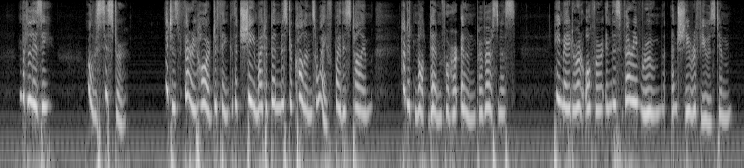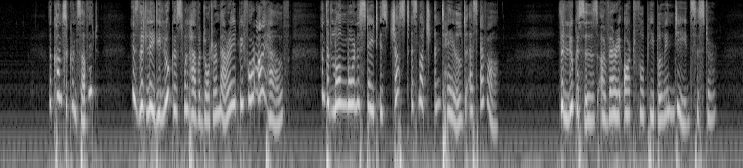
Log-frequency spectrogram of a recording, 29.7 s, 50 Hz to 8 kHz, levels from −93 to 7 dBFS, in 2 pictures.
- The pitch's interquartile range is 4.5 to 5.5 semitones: Yes, average, 5.1 semitones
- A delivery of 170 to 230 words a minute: No, average, 155 wpm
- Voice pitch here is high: Yes, very high, 285 Hz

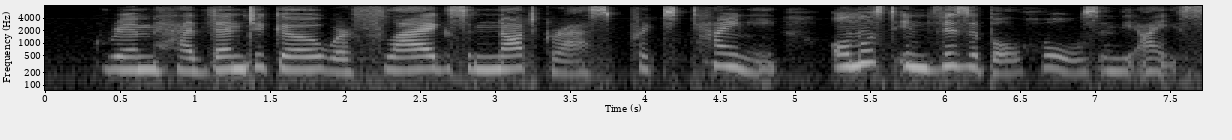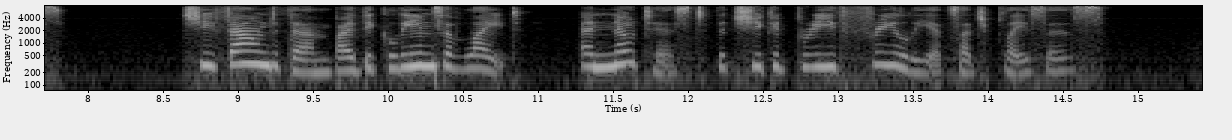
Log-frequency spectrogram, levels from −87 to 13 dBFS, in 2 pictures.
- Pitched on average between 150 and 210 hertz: No, very high, 250 Hz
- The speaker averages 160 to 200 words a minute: No, slow, 135 wpm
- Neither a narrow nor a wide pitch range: Yes, average, 3.6 semitones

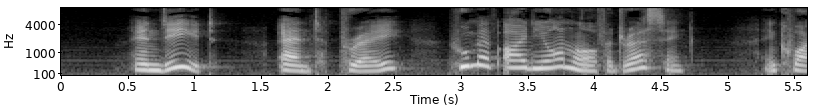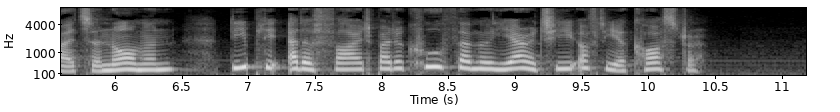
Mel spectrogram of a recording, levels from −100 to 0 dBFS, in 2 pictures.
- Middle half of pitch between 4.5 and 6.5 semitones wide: Yes, average, 5.2 semitones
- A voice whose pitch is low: No, high, 240 Hz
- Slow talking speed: Yes, slow, 120 wpm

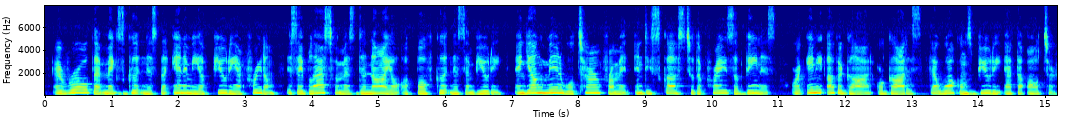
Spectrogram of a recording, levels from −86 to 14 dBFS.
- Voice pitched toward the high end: Yes, high, 200 Hz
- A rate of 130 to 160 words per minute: No, average, 180 wpm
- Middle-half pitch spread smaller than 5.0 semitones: Yes, average, 2.9 semitones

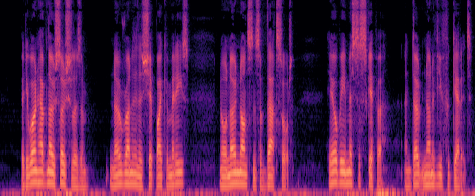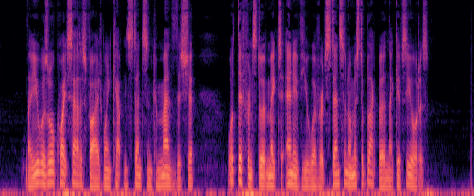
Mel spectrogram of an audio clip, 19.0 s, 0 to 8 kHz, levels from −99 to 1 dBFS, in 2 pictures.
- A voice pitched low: Yes, low, 105 Hz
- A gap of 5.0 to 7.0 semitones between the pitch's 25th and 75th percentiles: No, average, 4.1 semitones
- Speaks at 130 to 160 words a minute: No, average, 190 wpm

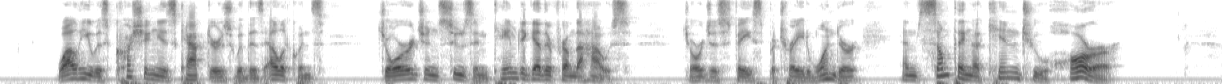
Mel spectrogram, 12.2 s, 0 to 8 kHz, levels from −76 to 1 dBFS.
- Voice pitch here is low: Yes, low, 115 Hz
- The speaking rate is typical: No, slow, 130 wpm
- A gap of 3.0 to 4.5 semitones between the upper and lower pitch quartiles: No, average, 5.3 semitones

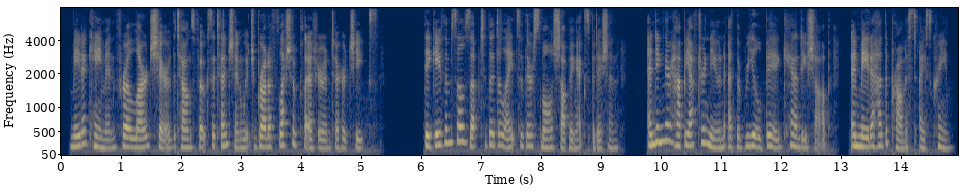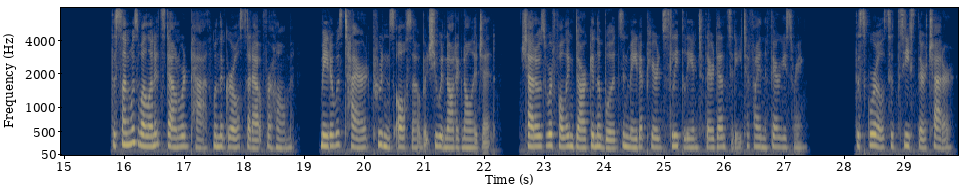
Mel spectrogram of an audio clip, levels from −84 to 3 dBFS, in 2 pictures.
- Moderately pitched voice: No, high, 195 Hz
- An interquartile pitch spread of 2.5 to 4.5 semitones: Yes, average, 3.2 semitones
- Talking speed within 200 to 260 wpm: Yes, fast, 205 wpm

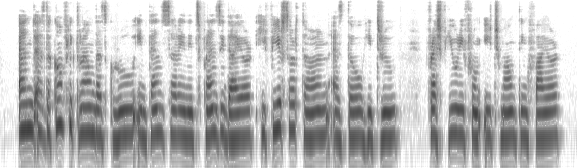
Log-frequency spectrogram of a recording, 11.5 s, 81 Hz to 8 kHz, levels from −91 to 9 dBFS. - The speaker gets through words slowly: Yes, slow, 130 wpm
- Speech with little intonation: Yes, narrow, 1.7 semitones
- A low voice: No, high, 190 Hz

